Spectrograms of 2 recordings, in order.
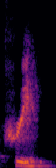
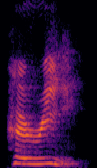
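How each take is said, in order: First: The first vowel drops; one syllable. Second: A vowel separates p and r; two syllables. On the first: This is the fluent, everyday form. "as you become more fluent... instead of saying peri, you say pre" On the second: This is the careful, textbook form. "mechanically it's peri, and it is, it's correctly peri"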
